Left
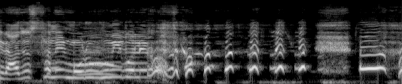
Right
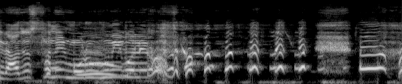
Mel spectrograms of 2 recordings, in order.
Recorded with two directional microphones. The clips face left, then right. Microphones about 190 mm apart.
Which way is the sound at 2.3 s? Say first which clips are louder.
Left 4 dB; 40° left (ahead or behind).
